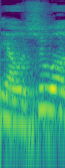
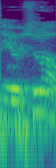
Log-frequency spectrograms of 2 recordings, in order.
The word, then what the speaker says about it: Yehoshua: Unos dicen Yahoshua, otros dicen Yehoshua, ok.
